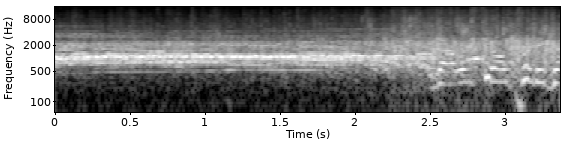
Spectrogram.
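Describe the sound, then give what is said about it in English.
A large concert crowd screams and cheers for a pop singer in a dense, continuous roar that holds at steady loudness while a voice speaks briefly over it. “But then when I hear the crowd screaming, I just get so happy. It's like the most amazing sound.”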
